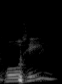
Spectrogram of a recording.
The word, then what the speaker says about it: haughty: What is, and am I saying that? I'm saying that right? Haughty. – You are. You're saying it right. – H a u g h t y. – Yep, haughty, as opposed to h a w t y.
